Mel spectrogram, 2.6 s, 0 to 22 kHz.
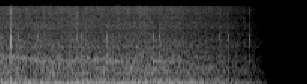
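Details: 1976 Land Rover Series 3 109, 2.25 petrol, driving before a new exhaust: loud, deep, rough roar from a holed exhaust blowing at the manifold, where a stripped stud had a too-long bolt botched in. Exhaust leak.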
